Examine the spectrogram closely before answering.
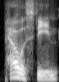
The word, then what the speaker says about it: Palestine: He went up to, it's pronounced Palestine, but it's spelled Palestine.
